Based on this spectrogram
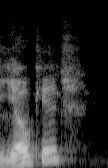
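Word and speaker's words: Jokić: That's hey, from Drink More Water, shout out to Water, how long will it take them to realize Jay and Jokic is silent? I forget. – So you forget that it's pronounced Jokic? – I say Jokic and Jokic sometimes.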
